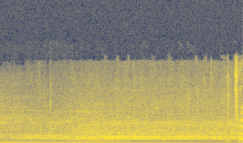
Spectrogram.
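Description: One steady low note hangs on after a live band's final chord, over a faint, even crowd noise from the audience.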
